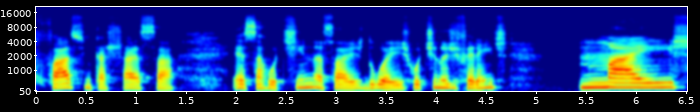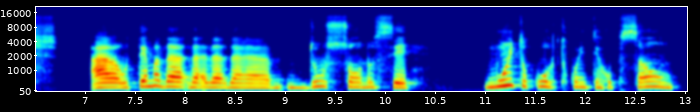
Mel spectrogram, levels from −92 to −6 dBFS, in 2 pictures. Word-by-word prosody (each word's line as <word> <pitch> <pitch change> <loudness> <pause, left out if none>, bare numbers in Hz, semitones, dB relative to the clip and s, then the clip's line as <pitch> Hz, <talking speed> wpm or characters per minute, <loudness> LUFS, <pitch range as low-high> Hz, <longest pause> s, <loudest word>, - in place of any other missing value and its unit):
fácil 190 +1 +1
encaixar 160 +1 -6
essa 165 +1 -7 0.6
essa 175 -1 -5
rotina, 175 +5 -7
essas 160 -1 -4
2 165 -2 -2
rotinas 180 +2 -6
diferentes, 175 +3 -6 0.7
mas 210 - +3 0.3
a 210 +1 +8
o 205 - -2
tema 250 +6 +2
da 235 -1 +6
da 215 0 0
da 210 -1 +2
da 195 -2 -1 0.2
do 190 +6 -5
sono 215 -2 -5
ser 200 -1 0 0.7
muito 260 +5 +4
curto 235 -2 -5
com 225 - -6
interrupção, 215 +1 -4
200 Hz, 110 wpm, -25 LUFS, 175-215 Hz, 0.7 s, a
